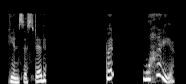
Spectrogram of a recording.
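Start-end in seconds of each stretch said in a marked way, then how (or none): 2.1-3.5 small, tiny, high little voice. Told to hand over her letter, she asks why in a tiny voice. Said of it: "Hannah asked in a tiny voice".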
